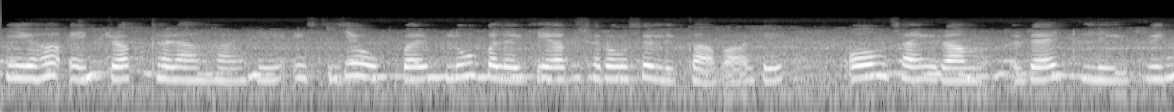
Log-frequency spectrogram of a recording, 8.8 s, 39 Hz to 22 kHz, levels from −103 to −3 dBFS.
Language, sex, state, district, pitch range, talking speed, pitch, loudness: Hindi, female, Madhya Pradesh, Dhar, 250-280 Hz, 145 wpm, 265 Hz, -15 LUFS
